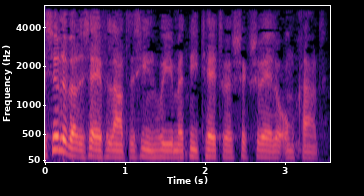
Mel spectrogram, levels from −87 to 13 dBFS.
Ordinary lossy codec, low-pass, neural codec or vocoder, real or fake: none; 5.4 kHz; none; real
